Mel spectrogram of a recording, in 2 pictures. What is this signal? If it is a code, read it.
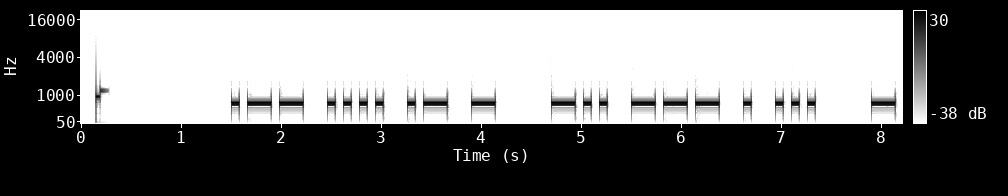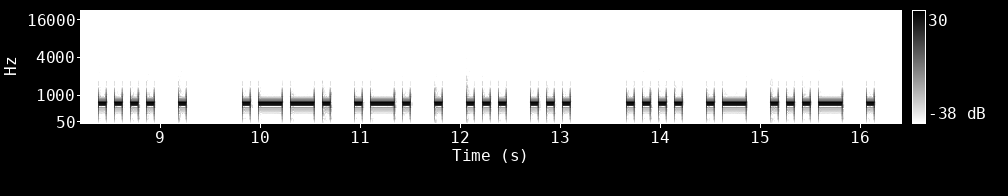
Morse code, heard as a keyed tone, about 15 wpm, 700 Hz. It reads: WHAT DOES THE PRESS HAVE
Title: Sentences from Top 1000 Words - Review Part 3 - 15wpm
